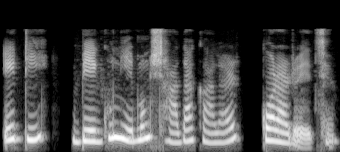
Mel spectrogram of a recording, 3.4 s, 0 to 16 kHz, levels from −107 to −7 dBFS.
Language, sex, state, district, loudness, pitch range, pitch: Bengali, female, West Bengal, North 24 Parganas, -17 LUFS, 265-335 Hz, 290 Hz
